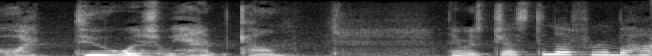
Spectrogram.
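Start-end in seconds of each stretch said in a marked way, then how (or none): 0.0-1.9 in a whisper. Hiding behind a sofa with another girl, whispered. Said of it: "whispered Lazarine".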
